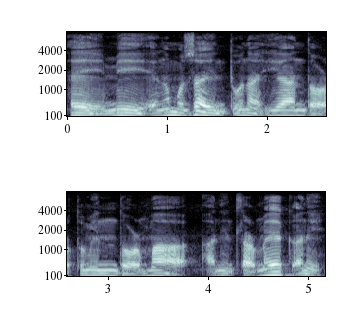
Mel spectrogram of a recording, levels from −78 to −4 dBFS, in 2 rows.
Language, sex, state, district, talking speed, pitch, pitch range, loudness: Mizo, male, Mizoram, Aizawl, 185 wpm, 100 Hz, 95-105 Hz, -18 LUFS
